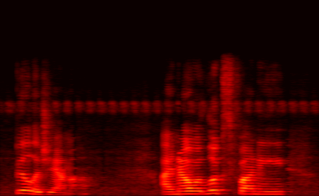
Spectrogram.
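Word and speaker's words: Pihlajamaa: The last name is pronounced Billajama. I know it looks funny, but no, it's not Billahama, Billyahama-nama-na, it's Billajama.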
